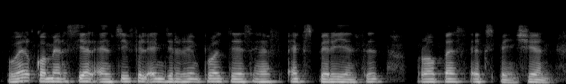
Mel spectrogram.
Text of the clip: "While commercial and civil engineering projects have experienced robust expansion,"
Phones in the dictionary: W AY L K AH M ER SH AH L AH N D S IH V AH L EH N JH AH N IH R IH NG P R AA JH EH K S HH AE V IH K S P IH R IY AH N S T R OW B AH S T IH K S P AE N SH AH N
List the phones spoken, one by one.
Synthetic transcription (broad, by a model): W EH L K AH M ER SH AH L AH N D S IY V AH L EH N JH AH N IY R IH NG P R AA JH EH S HH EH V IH K S P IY R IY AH N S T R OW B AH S IH K S P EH N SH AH N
